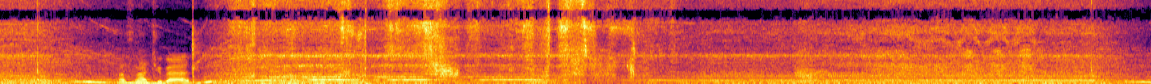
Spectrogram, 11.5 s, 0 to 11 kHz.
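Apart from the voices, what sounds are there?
Mastervac 10L wet/dry vacuum running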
